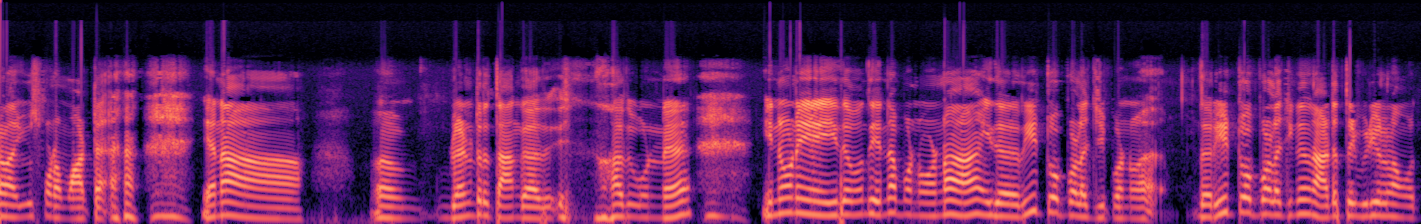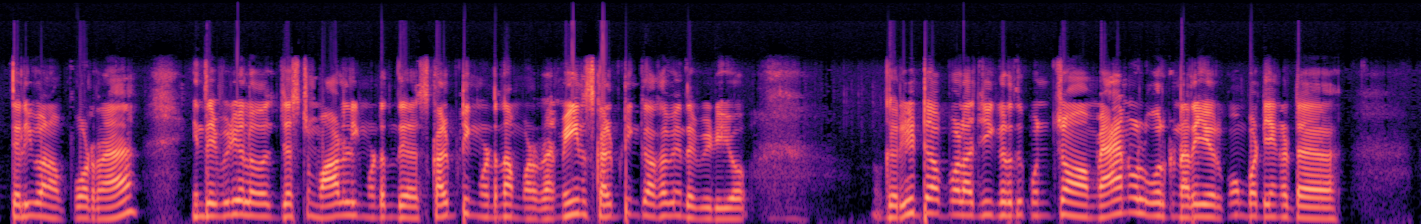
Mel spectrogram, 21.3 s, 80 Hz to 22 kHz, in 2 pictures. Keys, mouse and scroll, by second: 0.1 shift+click, 0.8 scroll up 2, 1.0-2.5 shift+middle drag, 2.5-4.4 shift+drag, 4.4 shift+middle click, 5.3-7.4 shift+drag, 7.4 shift+middle click, 8.3 shift+click, 9.0 shift+middle click, 9.7-11.4 shift+drag, 11.4 shift+middle click, 11.9-12.5 scroll down 7, 12.5-14.5 shift+middle drag, 14.5-15.3 scroll down 1, 15.3-18.0 middle drag, 18.0-18.4 scroll up 1, 18.4-18.7 scroll down 1, 18.7 middle click, 19.4-20.9 scroll up 2.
